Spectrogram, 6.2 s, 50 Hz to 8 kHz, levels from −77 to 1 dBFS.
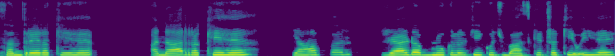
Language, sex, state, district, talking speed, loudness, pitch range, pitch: Hindi, female, Delhi, New Delhi, 205 wpm, -14 LUFS, 275-300 Hz, 285 Hz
